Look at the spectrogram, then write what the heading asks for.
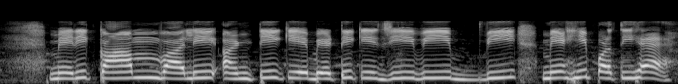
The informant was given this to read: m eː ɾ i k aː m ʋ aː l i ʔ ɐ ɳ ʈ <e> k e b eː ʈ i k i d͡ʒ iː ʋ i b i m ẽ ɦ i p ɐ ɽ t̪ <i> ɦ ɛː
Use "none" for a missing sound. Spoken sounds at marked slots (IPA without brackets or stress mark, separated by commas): i, i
